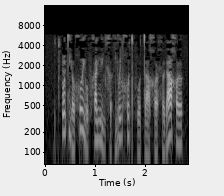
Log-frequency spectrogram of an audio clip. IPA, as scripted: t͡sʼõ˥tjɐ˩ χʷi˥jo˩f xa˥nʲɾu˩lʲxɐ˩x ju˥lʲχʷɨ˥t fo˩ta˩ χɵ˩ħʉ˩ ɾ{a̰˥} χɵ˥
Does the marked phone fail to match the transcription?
yes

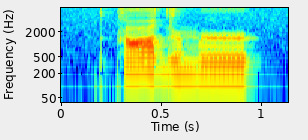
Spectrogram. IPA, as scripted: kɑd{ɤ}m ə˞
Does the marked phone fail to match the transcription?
yes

